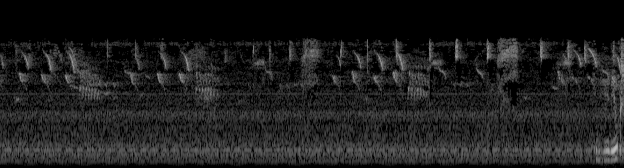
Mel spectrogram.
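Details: Oxpeckers overhead on a February morning safari drive near a hyena mother and her two cubs give a steady stream of short, high, chippy notes, several a second, over a low engine hum, ending in a brief louder rustle.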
